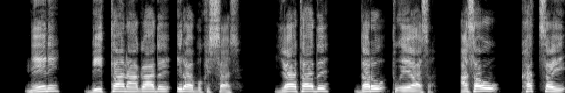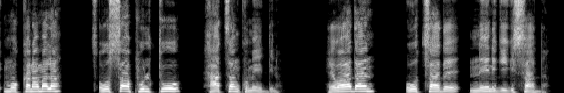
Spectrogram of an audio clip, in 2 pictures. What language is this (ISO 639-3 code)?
dwr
